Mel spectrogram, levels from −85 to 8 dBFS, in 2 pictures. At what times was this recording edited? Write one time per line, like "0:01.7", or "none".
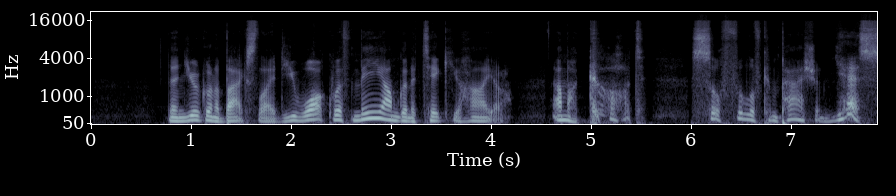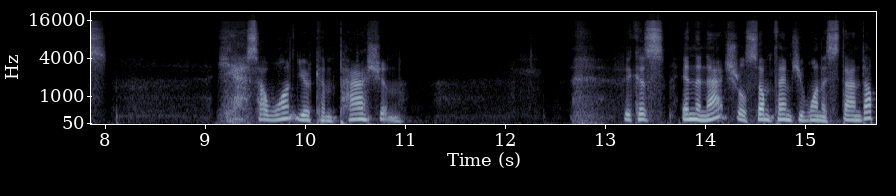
0:04.5
0:13.7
